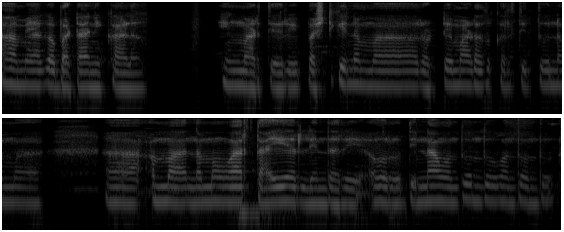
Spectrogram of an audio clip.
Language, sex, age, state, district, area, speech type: Kannada, female, 30-45, Karnataka, Dharwad, rural, spontaneous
